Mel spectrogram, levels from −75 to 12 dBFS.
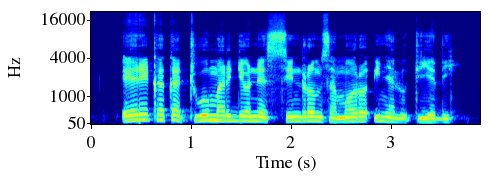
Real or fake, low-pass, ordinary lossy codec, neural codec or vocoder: fake; none; none; codec, 44.1 kHz, 7.8 kbps, Pupu-Codec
